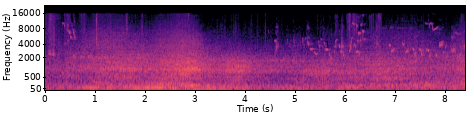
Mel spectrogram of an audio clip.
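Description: A car passing by, its noise swelling to a peak about three seconds in and then fading. Birds chirp in the second half.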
